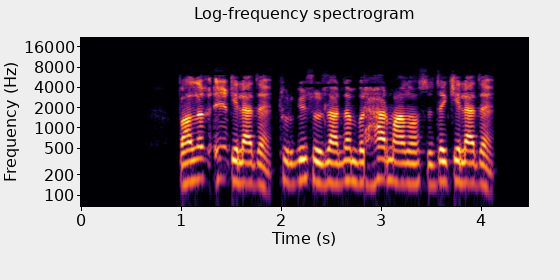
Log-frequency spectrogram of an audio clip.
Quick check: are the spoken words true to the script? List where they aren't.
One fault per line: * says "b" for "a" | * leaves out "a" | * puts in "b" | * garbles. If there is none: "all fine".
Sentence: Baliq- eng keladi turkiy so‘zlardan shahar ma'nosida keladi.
all fine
